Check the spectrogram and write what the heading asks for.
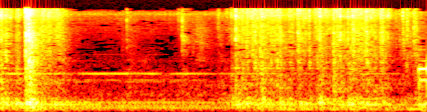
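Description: Bicycle roller chain clinking and rattling against a brass sprocket as it is fitted by hand: one sharp clink just after the start, then a rattle through the second half. Soft background music with held tones plays underneath.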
